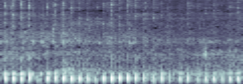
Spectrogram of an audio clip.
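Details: Customer's Indonesian Win single-cylinder motorcycle after engine rebuild, clutch rebuilt, idling: even steady putter about twelve pulses a second, no clatter or rattle; runs smooth and quiet with no clutch whine, normal idle.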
